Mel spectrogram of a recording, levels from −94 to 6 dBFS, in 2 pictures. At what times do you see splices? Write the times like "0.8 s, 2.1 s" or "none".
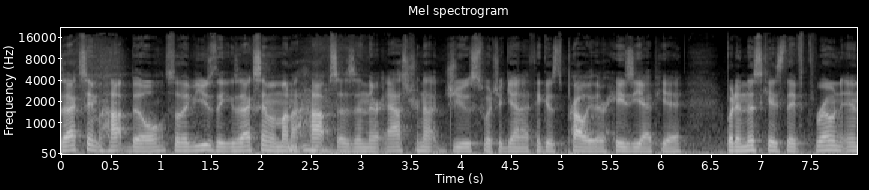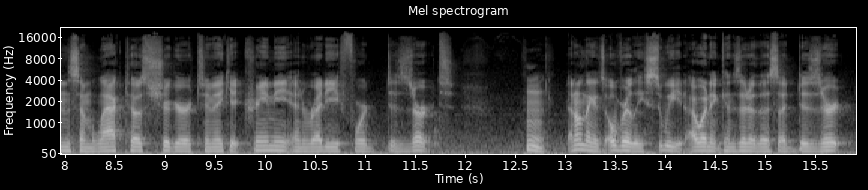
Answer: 13.0 s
